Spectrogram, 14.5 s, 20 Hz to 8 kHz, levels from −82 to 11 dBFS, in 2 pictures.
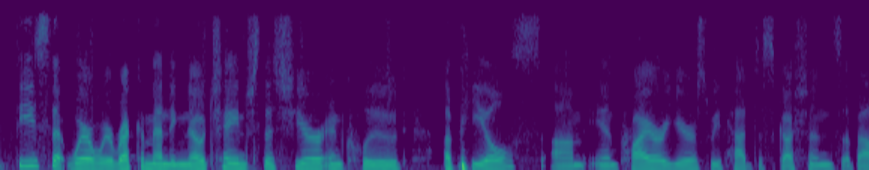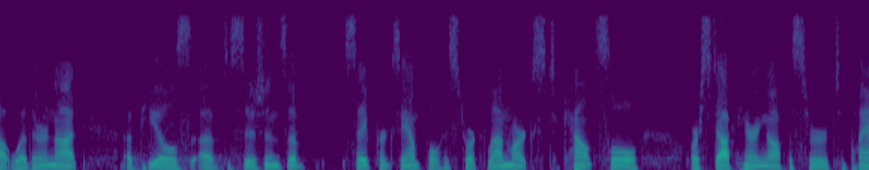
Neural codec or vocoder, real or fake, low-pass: none; real; 7.2 kHz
